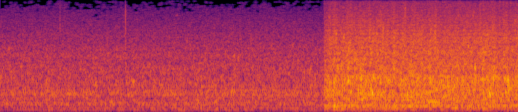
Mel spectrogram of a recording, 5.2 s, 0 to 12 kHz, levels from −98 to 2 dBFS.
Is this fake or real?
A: fake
